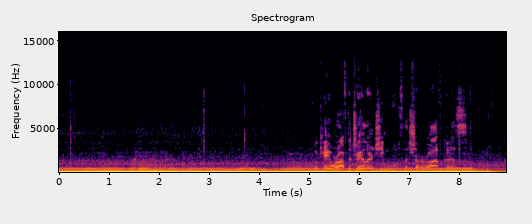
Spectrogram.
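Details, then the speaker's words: Newly bought German car of unknown history idling after coming off the trailer, oil level unknown; deep, loud, steady drone with a coarse rumble underneath, exhaust harsh and boomy, cause unknown. "It sounds terrible. >> Sounds terrible. >> I hate how it sounds. That sounds so bad."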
